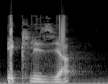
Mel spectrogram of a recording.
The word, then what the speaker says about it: ecclesia: Alors, je fais pas de grec, mais c'est le mot grec qui se prononce ecclesia.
